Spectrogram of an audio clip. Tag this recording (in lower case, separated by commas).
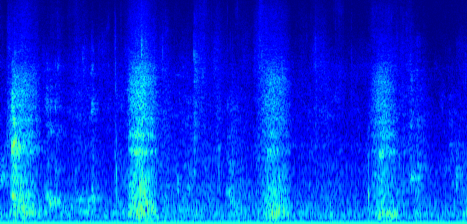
animal, livestock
